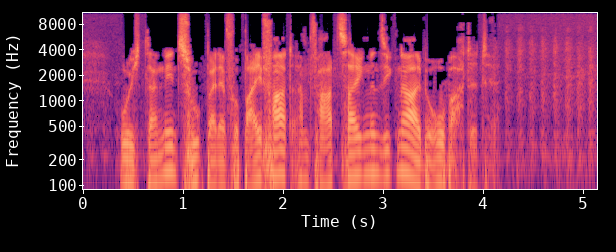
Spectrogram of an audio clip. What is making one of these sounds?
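A steam locomotive whistle blows loudly in several long blasts.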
